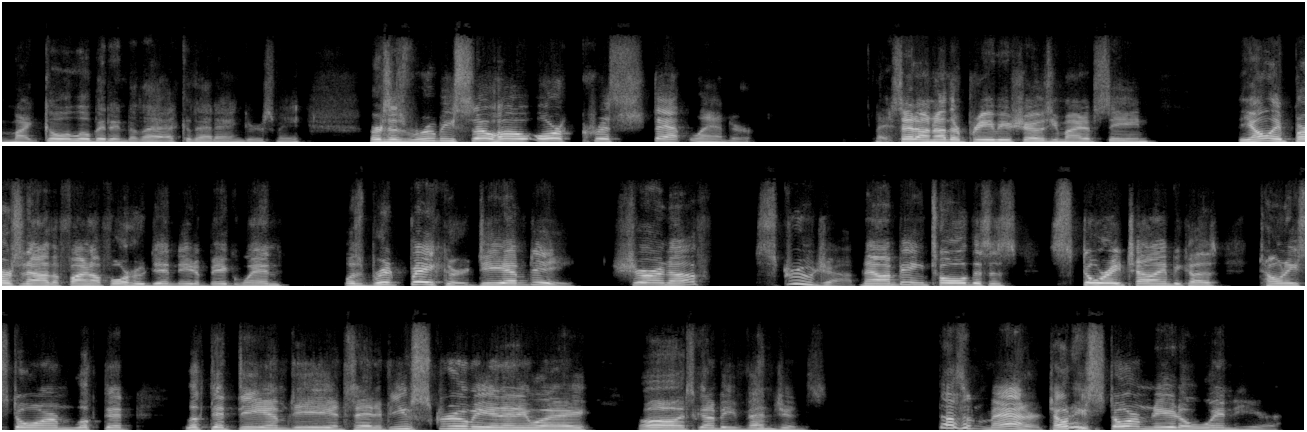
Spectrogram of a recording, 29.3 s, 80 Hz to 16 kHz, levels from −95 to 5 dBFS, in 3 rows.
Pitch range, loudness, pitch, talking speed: 175-235 Hz, -25 LUFS, 205 Hz, 180 wpm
